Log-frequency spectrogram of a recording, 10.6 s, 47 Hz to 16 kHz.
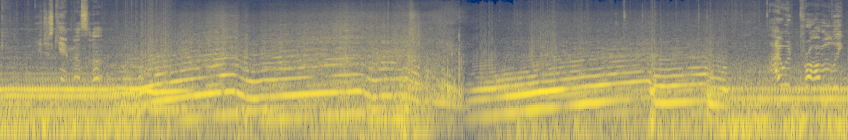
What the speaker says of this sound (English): It sounds F1 car, and it's just making so many noises.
